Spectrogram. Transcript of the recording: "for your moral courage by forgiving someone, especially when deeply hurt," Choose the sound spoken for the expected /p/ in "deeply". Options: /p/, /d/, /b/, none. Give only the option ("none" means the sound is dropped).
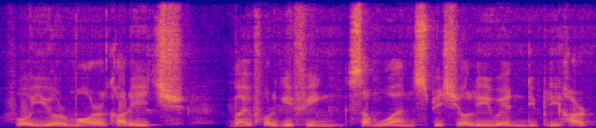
/p/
